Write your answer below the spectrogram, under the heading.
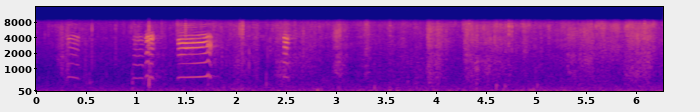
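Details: Ten-week-old English Cocker Spaniel puppies in a household with older spaniels give a cluster of brief piercing squeaky whines in the first two seconds, then faint yelps amid steady rustling noise.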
